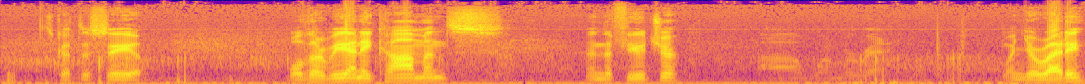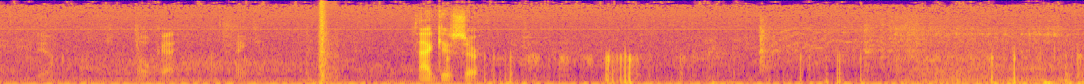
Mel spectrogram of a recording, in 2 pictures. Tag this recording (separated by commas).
Speech, Car, Vehicle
